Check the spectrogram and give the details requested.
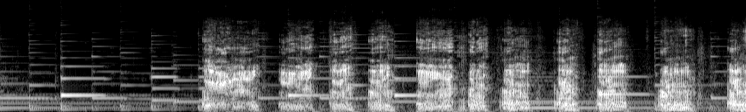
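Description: Wild boar grunting in a steady rhythm, about two grunts a second, starting about two seconds in. Background music with plucked notes plays throughout and is heard alone before the grunting begins.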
